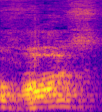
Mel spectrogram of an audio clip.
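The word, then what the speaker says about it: hoarse: और जो गला बैठ जाता है उसको हॉर्स कहते हैं। एच ओ ए आर एस ई। यह हॉर्स की स्पेलिंग होती है एच ओ आर एस सी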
